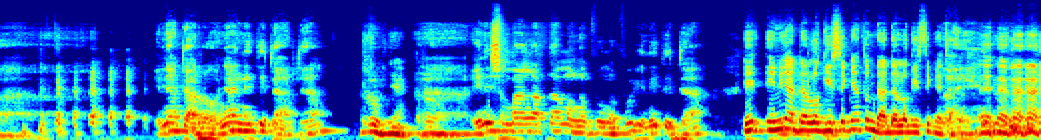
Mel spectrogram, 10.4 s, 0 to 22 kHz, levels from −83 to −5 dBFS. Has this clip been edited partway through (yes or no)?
no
